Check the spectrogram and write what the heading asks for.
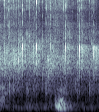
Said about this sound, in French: si vous pouvez l'applaudir, le remercier encore le matin.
